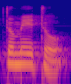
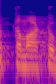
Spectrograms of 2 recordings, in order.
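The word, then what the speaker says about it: tomato: जैसे पहले हम बोलते हैं टोमेटो, या अक्सर लोग इसको टमाटो बोलते हैं, टमाटो, राइट, वो भी बिल्कुल गलत है, इसकी प्रोनाउंसिएशन है टोमेटो टोमेटो।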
